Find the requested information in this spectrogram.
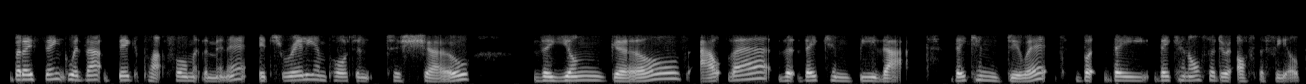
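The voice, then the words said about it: English accent. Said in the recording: “with me with an English accent”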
